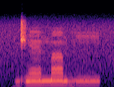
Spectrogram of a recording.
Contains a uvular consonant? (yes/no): no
